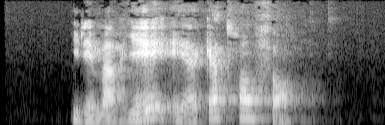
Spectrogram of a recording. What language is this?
French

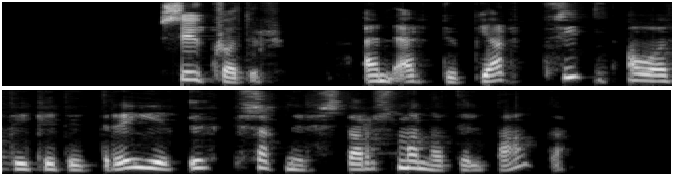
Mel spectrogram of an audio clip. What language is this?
Icelandic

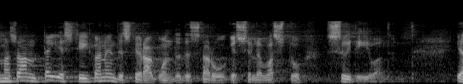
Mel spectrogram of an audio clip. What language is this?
Estonian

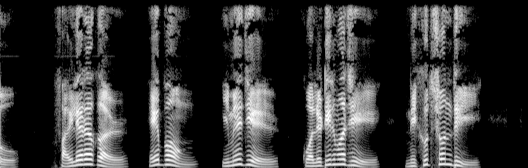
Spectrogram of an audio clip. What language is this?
Bangla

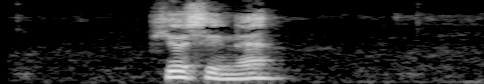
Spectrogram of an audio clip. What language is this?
Greek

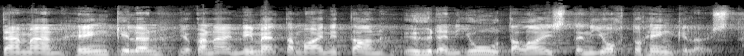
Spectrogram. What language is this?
Finnish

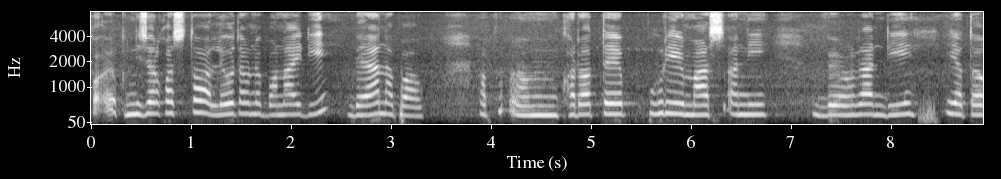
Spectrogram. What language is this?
Assamese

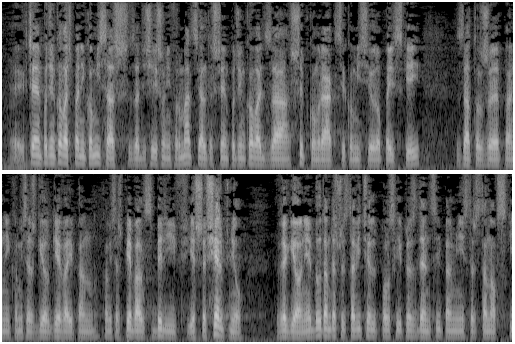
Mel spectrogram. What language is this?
Polish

